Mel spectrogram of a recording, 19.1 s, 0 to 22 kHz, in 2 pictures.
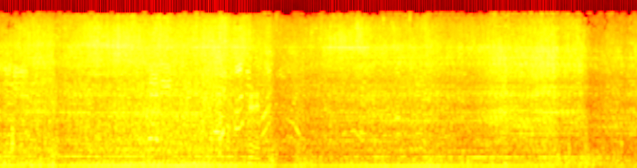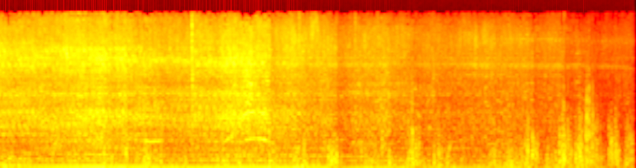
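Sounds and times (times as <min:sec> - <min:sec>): tractor engine droning: 0:00.0 - 0:19.0.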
